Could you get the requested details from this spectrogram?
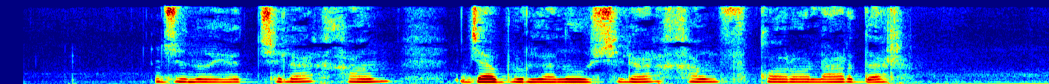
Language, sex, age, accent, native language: Uzbek, female, 19-29, Toshkent viloyati, Uzbek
